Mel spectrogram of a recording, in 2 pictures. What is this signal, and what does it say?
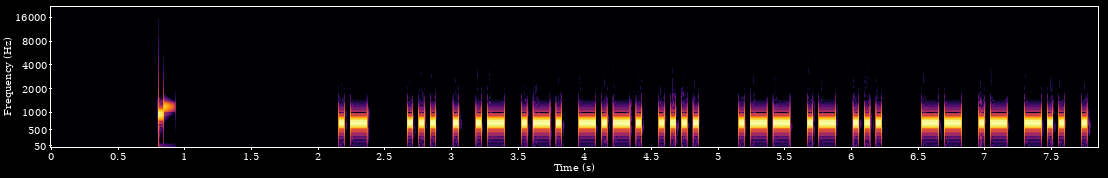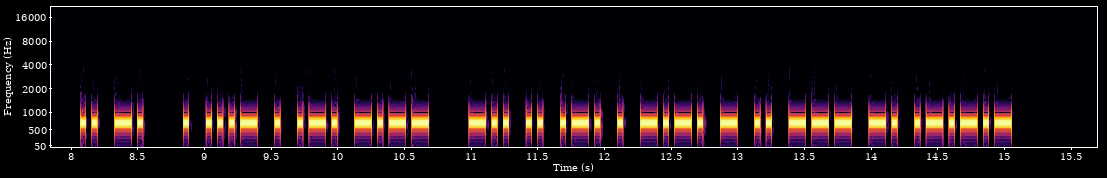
Morse code, heard as a keyed tone, about 27 wpm, 700 Hz. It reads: A SEARCH WAS MADE IN EVERY DIRECTION.
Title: Sentences from Top 1000 Words - Review Part 5 - 28wpm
